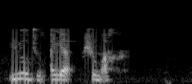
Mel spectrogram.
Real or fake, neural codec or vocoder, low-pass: real; none; 5.4 kHz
